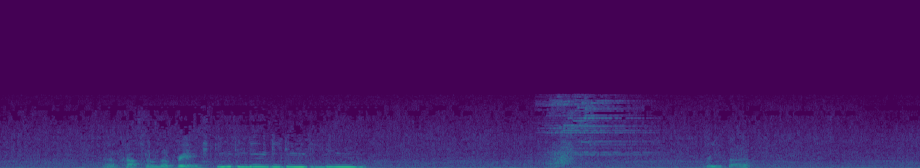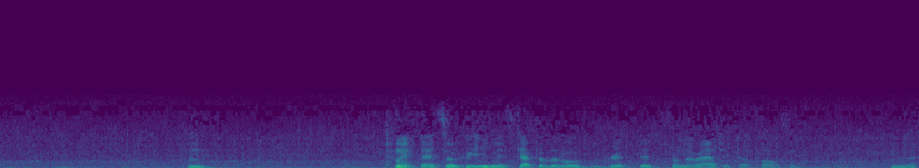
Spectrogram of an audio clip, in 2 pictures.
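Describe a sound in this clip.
A man talks casually into a microphone.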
